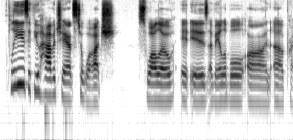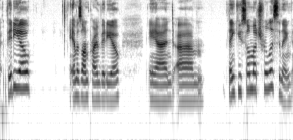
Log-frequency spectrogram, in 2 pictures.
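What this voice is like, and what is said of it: Sick-sounding voice, below its usual. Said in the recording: “my voice is not up to par with how it typically is. I am working on, you know, getting healthy again”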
